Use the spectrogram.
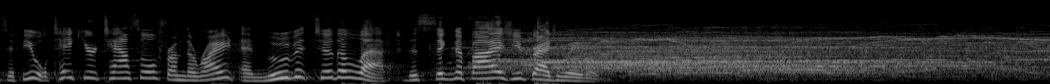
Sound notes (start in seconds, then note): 4.9 audience cheering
